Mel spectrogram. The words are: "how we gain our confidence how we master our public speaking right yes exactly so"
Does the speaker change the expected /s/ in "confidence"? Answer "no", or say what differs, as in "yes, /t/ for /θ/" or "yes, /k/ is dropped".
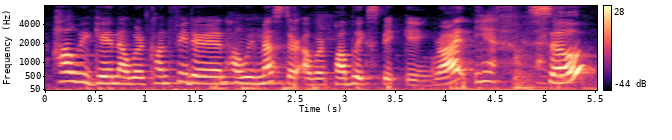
yes, /s/ is dropped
